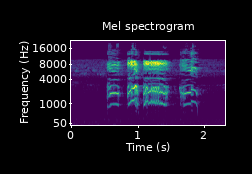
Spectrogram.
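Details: Red junglefowl from Aceh, circling around the camera, gives one short harsh crow of four hoarse bursts over about a second and a half, the final note drawn down; quiet background.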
